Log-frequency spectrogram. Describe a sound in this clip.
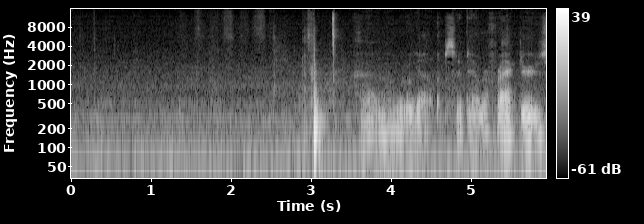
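Trading cards rustle and slide as they are shuffled.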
